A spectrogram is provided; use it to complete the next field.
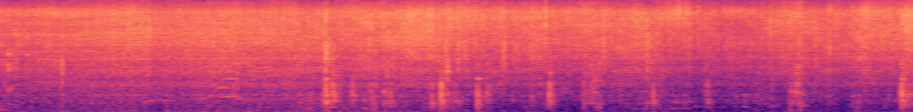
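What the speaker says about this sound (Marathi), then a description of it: "भाजी परतून झाली आहे" Wild gometi jungle vegetables with potato being stir-fried in a pan, a steady close sizzle with scattered crackles and the scrape of stirring throughout.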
